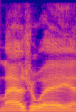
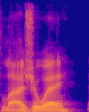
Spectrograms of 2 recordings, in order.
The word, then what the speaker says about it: Lajoie: Well, okay, so it's actually quite controversial, because I used to say Lajoie, like Bill Lajoie. – That's how I've always said it. – Right, and then I had someone who had just done a big, huge profile on him on Knapp, and he said, no, it's Lajoie. It's pronounced Lajoie, and that's the French.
